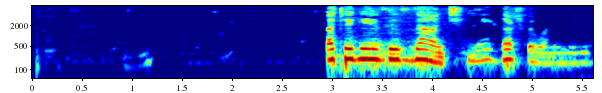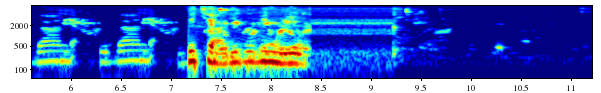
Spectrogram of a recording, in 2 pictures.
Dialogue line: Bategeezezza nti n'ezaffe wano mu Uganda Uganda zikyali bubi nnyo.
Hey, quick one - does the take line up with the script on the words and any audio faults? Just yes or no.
yes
